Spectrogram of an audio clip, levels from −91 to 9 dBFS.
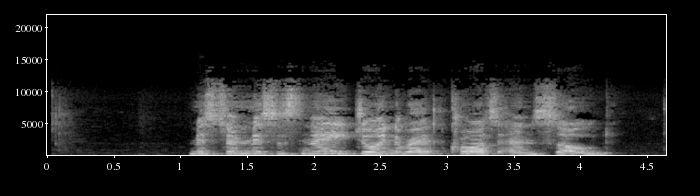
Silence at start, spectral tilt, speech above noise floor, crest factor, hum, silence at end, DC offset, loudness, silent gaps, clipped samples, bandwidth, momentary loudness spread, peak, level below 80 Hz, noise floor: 1.05 s; -1 dB/octave; 49 dB; 16 dB; none; 0.4 s; under 0.1%; -17 LUFS; none; under 0.1%; 12.5 kHz; 6 LU; -2 dBFS; -70 dBFS; -67 dBFS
